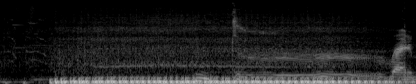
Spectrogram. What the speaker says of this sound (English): Riding my motorcycle.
